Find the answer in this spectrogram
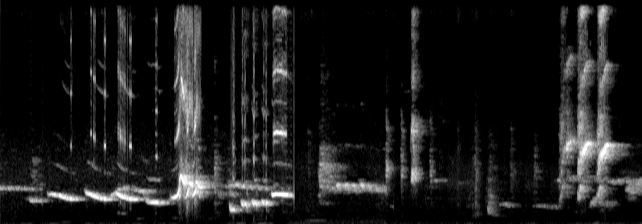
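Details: White-rumped shama in gacor style, played to provoke other shamas into answering: clear whistled phrases sliding between notes, a brief louder burst near two seconds, then softer scattered notes and a high trill at the end.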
